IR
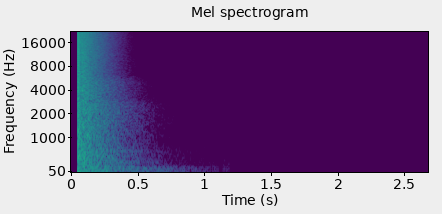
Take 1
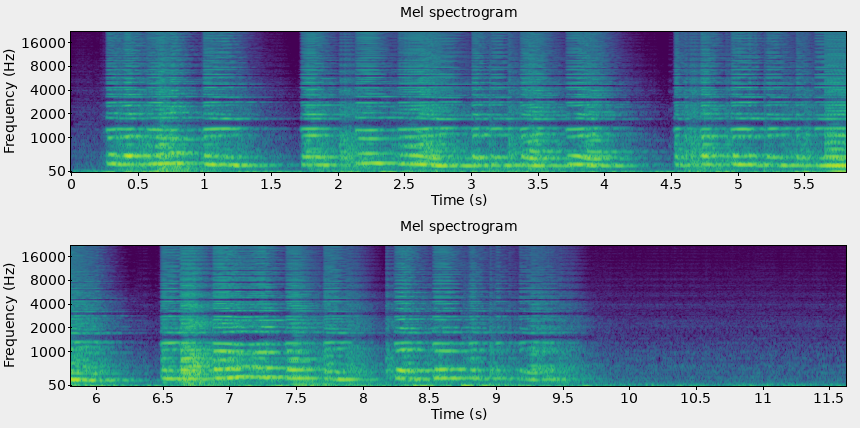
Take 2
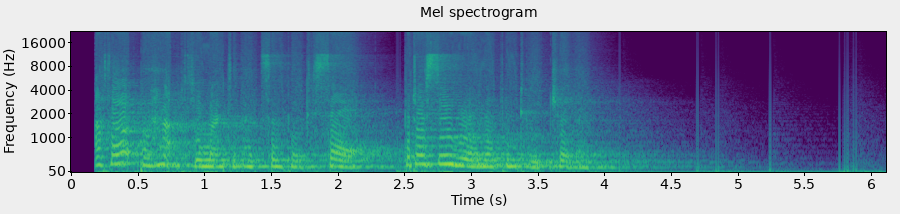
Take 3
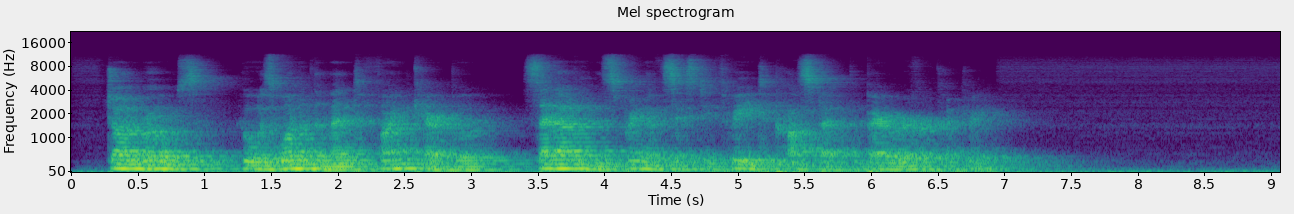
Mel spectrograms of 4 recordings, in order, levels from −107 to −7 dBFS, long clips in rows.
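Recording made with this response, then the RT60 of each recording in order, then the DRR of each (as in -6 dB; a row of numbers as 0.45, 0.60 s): 1; 0.75, 2.0, 1.2 s; -6.0, 4.0, -10.5 dB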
